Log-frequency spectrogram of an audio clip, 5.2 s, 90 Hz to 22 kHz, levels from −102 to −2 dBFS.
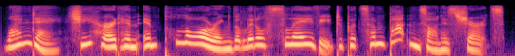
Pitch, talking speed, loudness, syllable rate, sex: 245 Hz, 185 wpm, -18 LUFS, 4.5 syllables/s, female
